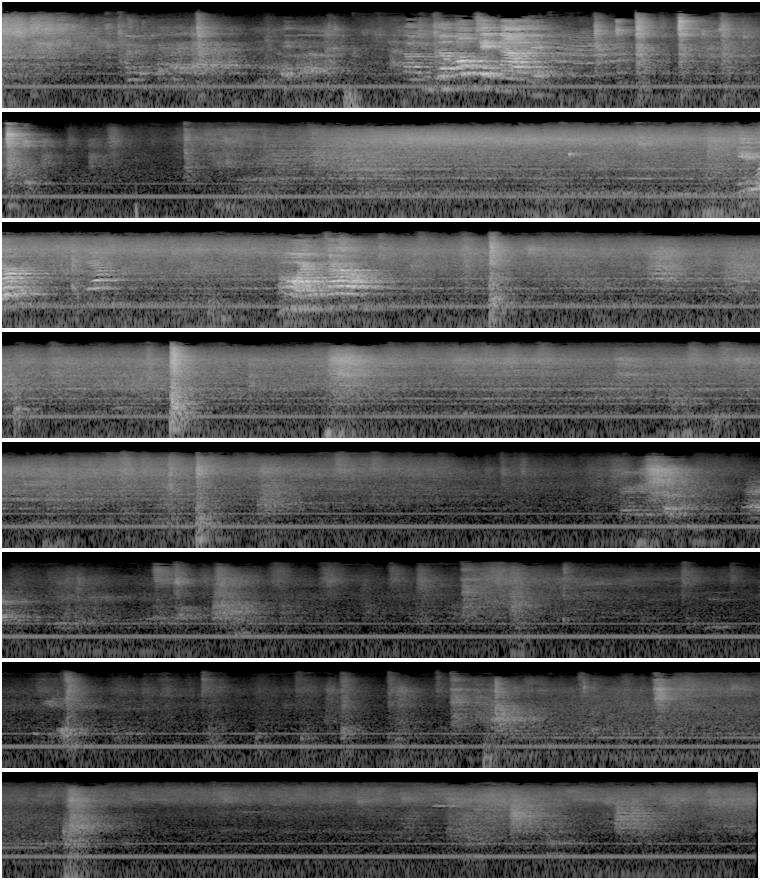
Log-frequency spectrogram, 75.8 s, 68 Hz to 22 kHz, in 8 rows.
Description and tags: georgia informationcenter stall
The acoustically interesting bathroom inside the Georiga Visitor Center recorded with DS-40 and edited in Wavosaur.
road-trip, field-recording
